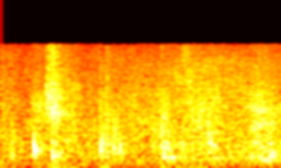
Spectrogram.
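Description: The top drawer of a large side table is pulled open with a few soft wooden knocks and a brief sliding rattle, quiet, with no one speaking.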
